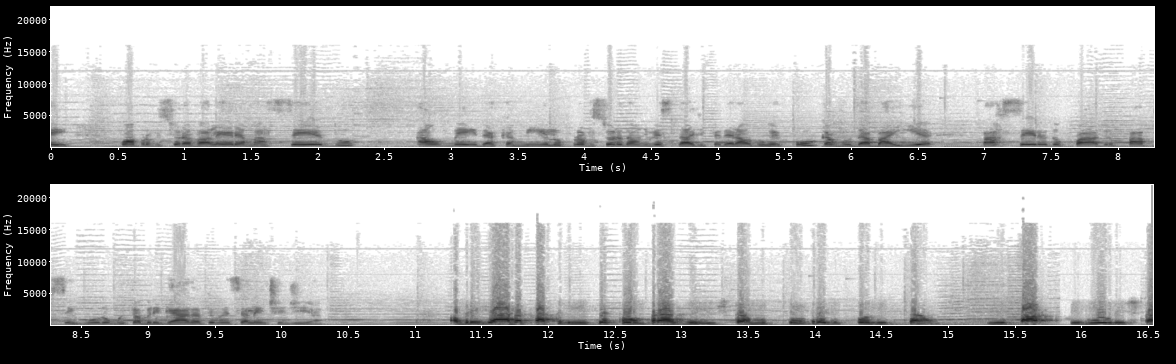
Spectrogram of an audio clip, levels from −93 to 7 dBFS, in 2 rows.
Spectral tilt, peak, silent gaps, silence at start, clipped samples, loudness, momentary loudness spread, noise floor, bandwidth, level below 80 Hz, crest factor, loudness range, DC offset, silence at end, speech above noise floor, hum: -5.5 dB/octave; 0 dBFS; none; 0 s; under 0.1%; -16 LUFS; 15 LU; -41 dBFS; 15.5 kHz; -46 dBFS; 16 dB; 10 LU; under 0.1%; 0 s; 25 dB; none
